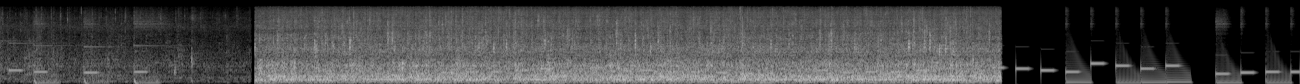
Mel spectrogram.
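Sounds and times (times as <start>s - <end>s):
heavy rain on concrete: 0.0s - 10.0s.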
